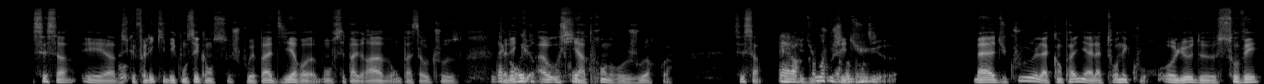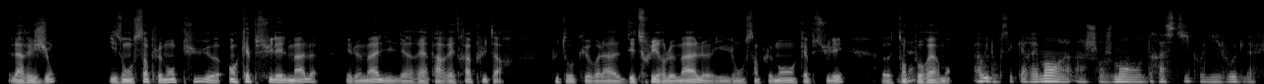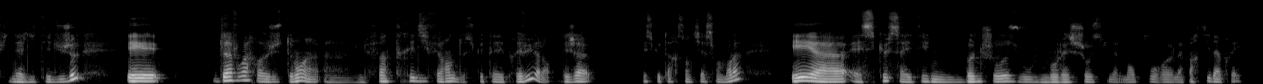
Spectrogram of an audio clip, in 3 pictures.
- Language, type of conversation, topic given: French, podcast, Pour toi, la contrainte est-elle un frein ou un moteur ?
- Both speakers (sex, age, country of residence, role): male, 30-34, France, guest; male, 40-44, France, host
- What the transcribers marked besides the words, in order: none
